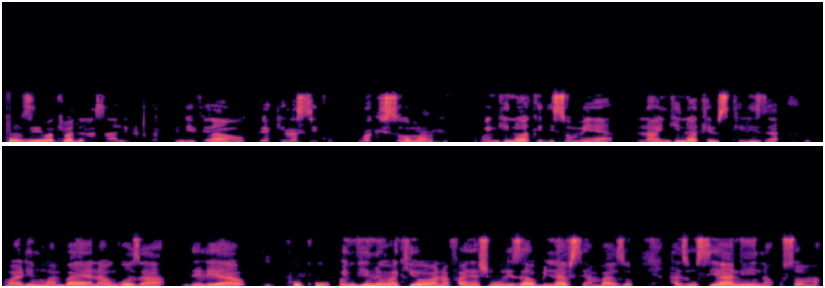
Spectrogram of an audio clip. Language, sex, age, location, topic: Swahili, male, 18-24, Dar es Salaam, education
